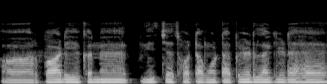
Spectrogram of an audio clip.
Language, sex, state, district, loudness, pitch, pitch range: Rajasthani, male, Rajasthan, Nagaur, -18 LUFS, 110 Hz, 105-110 Hz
